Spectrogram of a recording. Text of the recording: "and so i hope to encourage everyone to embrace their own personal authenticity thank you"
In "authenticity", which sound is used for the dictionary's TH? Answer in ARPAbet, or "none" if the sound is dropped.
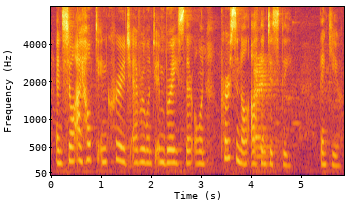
TH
